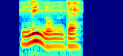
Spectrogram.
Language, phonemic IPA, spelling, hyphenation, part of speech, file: Greek, /ˈlinonde/, λύνονται, λύ‧νο‧νται, verb, El-λύνονται.ogg
- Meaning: third-person plural present passive indicative of λύνω (lýno)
